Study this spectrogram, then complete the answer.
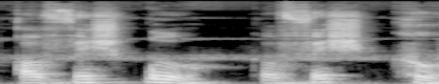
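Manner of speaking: ordinary talk, nothing marked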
